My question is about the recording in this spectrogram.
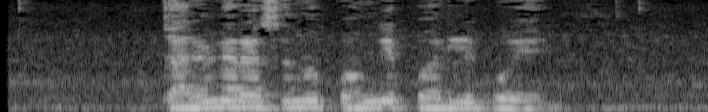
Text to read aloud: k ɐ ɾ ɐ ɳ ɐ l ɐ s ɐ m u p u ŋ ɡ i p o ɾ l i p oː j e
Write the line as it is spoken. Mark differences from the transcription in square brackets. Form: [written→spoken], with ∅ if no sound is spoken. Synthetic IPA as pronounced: k ɐ ɾ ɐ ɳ ɐ [l→ɾ] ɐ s ɐ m u p [u→o] ŋ ɡ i p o ɾ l i p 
